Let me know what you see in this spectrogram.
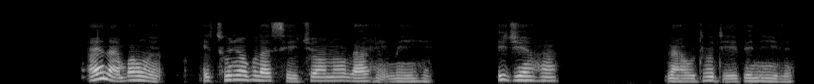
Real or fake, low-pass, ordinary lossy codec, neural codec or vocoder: fake; 7.2 kHz; none; vocoder, 22.05 kHz, 80 mel bands, WaveNeXt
